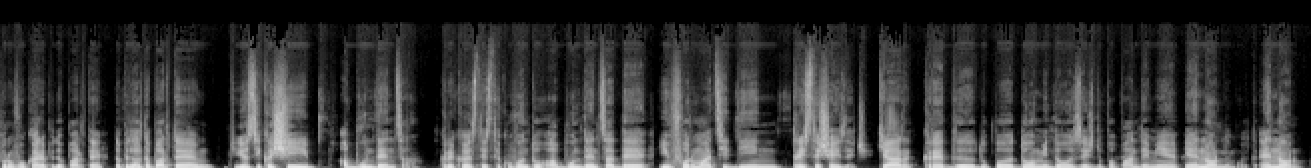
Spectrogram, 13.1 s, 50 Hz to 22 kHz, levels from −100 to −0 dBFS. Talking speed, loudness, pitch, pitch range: 165 wpm, -19 LUFS, 105 Hz, 100-125 Hz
